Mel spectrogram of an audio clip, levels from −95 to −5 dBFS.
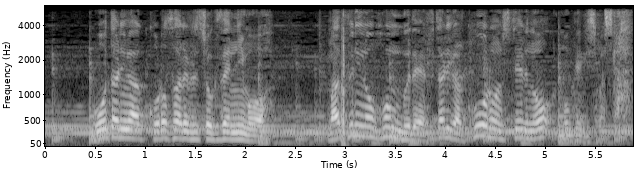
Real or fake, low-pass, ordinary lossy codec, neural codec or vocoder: real; 5.4 kHz; none; none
